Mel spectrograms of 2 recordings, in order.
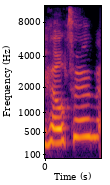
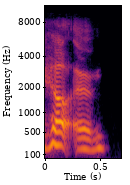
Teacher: You swallow that T, the glottal stop all the time. · Shown in: second take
